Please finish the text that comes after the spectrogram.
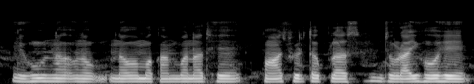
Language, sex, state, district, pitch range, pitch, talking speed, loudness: Hindi, male, Chhattisgarh, Bilaspur, 135-140 Hz, 135 Hz, 165 wpm, -16 LUFS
